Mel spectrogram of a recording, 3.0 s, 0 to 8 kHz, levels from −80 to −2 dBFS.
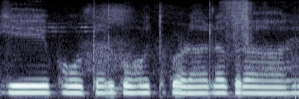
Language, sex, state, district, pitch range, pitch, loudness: Hindi, female, Madhya Pradesh, Bhopal, 195-205 Hz, 200 Hz, -13 LUFS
